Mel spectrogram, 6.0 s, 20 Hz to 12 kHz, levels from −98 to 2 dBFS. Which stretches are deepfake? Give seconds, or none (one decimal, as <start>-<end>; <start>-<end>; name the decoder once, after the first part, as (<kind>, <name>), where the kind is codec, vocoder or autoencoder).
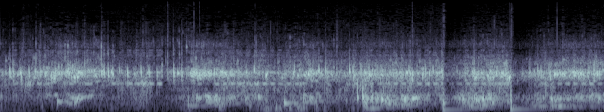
0.9-1.4 (vocoder, BigVGAN v2); 2.1-3.2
